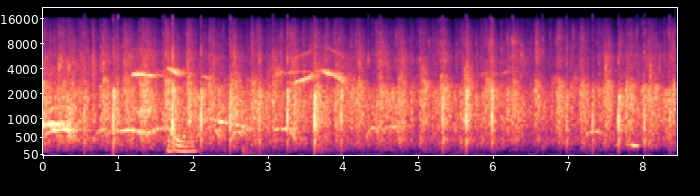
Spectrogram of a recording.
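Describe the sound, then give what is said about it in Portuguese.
An audience at a live band concert claps steadily for a band member, a dense wash of many hands with scattered sharp claps, and a few shouts and whistles rising above it throughout. “Um forte aplauso, por favor.”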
